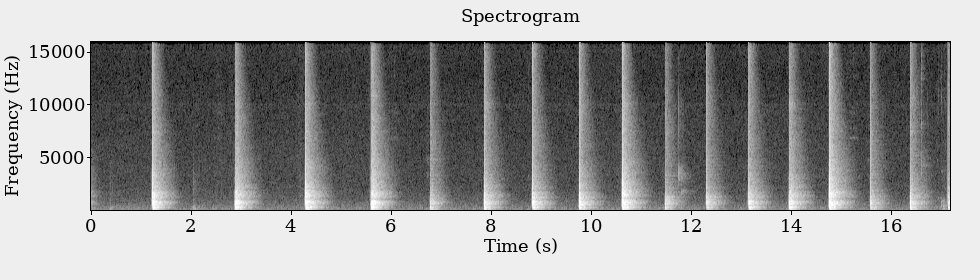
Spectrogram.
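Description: Wooden drumsticks playing Basel-drumming five-stroke rolls (Fünferli) on a practice pad, slowly, one at a time. The rolls come about every second and a half at first and gradually closer together, to nearly one a second.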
